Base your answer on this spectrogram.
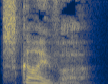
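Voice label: "skiver", British English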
